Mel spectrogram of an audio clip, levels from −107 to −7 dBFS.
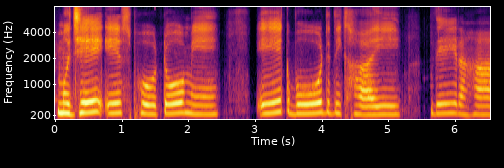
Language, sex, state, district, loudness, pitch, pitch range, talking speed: Hindi, female, Madhya Pradesh, Umaria, -16 LUFS, 245 Hz, 225-260 Hz, 80 wpm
